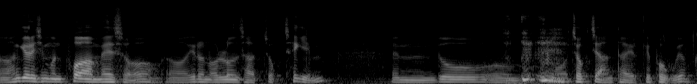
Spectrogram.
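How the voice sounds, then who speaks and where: With a normal speaking voice, a man talks at a fairly slow pace in a medium pitch with ordinary pitch variation. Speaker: senior newspaper journalist. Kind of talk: interview answer.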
